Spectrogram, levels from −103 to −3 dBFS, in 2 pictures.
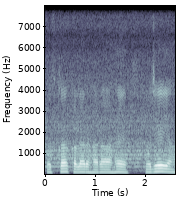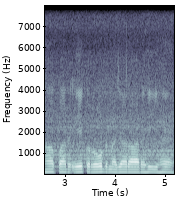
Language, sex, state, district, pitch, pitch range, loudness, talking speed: Hindi, male, Madhya Pradesh, Katni, 125 Hz, 120-130 Hz, -17 LUFS, 150 wpm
